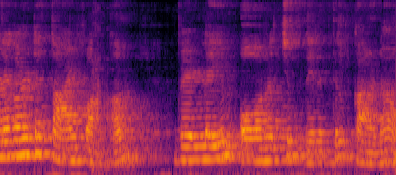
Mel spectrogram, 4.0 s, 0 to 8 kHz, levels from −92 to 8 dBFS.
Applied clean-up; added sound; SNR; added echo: neural separator model SepFormer DNS4.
